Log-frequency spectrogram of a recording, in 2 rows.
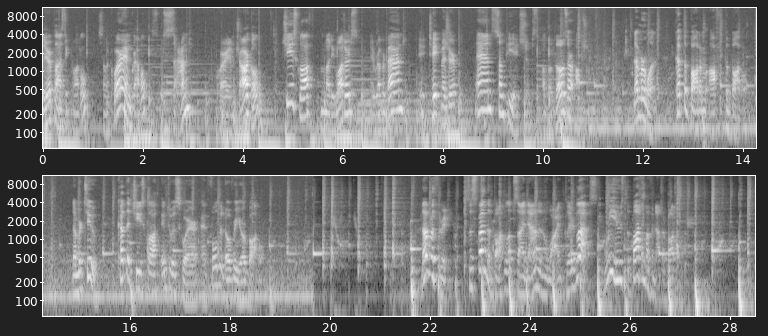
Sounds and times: Speech: 0.0s - 11.1s, 11.8s - 14.1s, 14.9s - 18.7s, 21.8s - 27.1s
Music: 0.0s - 28.5s.

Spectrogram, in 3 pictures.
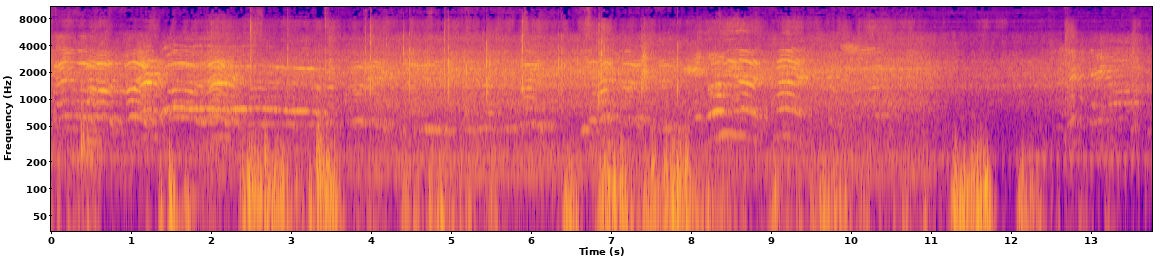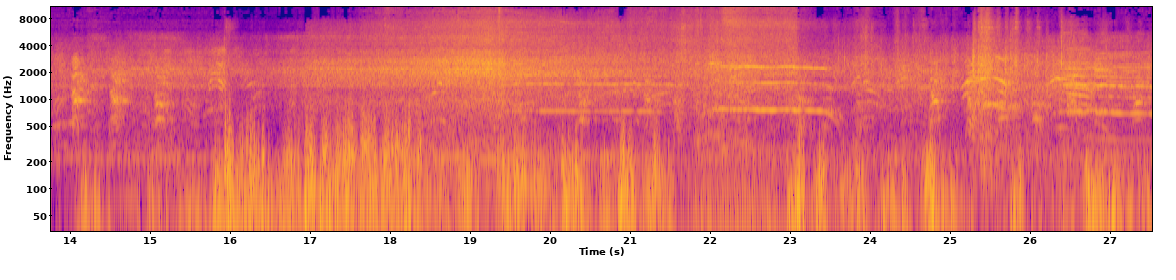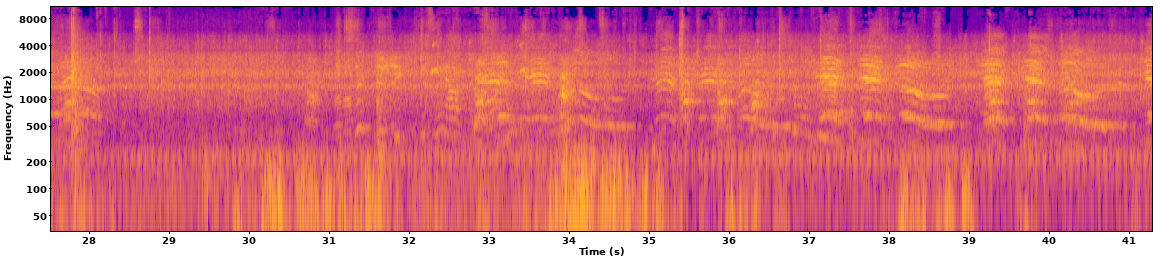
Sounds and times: Speech: 0.0s - 2.8s, 3.4s - 10.6s, 12.6s - 14.4s, 15.0s - 16.5s, 23.8s - 24.4s, 25.2s - 28.3s, 31.1s - 41.2s
Truck: 0.0s - 41.2s.

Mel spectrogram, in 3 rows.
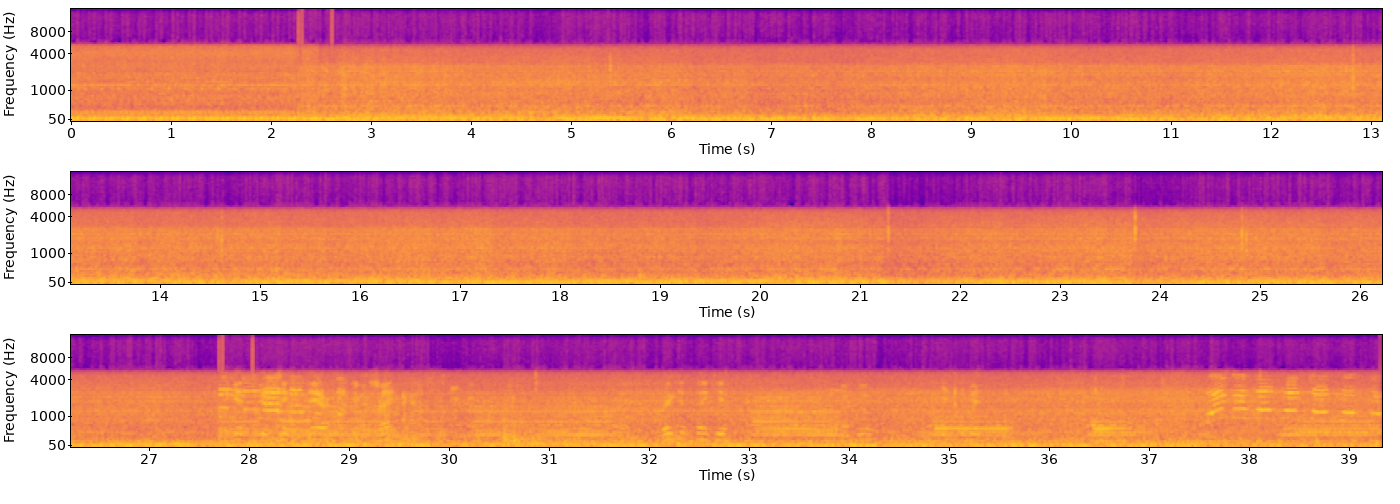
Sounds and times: Outside, urban or manmade: 0.0s - 39.3s
Railroad car, train wagon: 0.0s - 39.3s
Train: 0.0s - 39.3s
Speech: 27.8s - 30.3s, 32.2s - 32.9s.

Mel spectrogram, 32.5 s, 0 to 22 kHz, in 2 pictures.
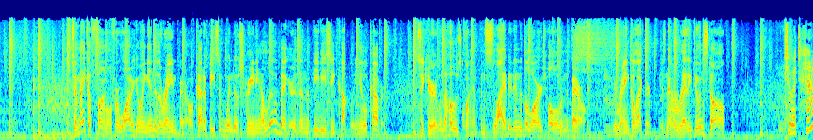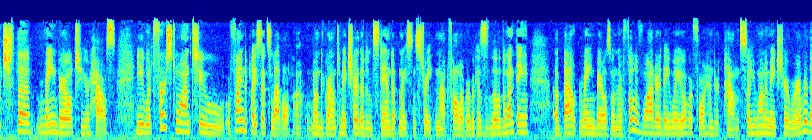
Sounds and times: Speech: 1.5s - 7.7s, 8.4s - 14.5s, 27.4s - 32.5s.

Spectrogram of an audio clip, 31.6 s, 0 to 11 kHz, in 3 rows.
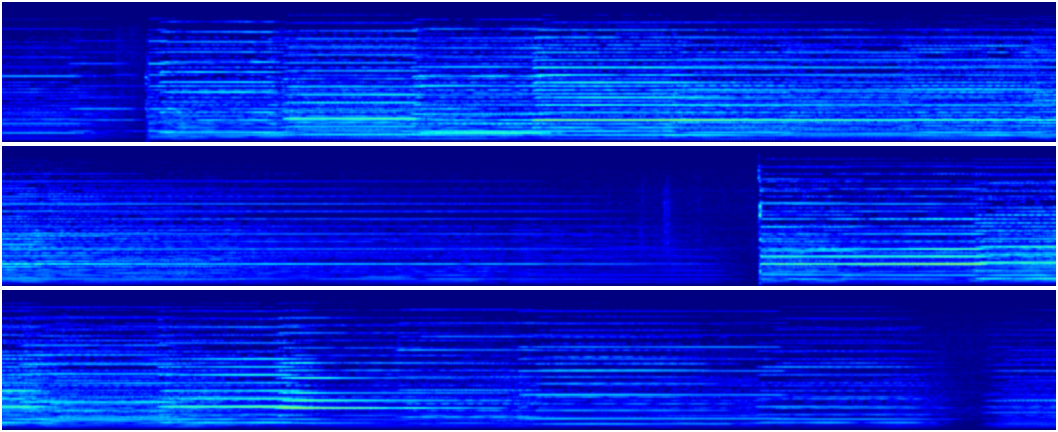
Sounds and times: Accordion: 0.0s - 31.6s.

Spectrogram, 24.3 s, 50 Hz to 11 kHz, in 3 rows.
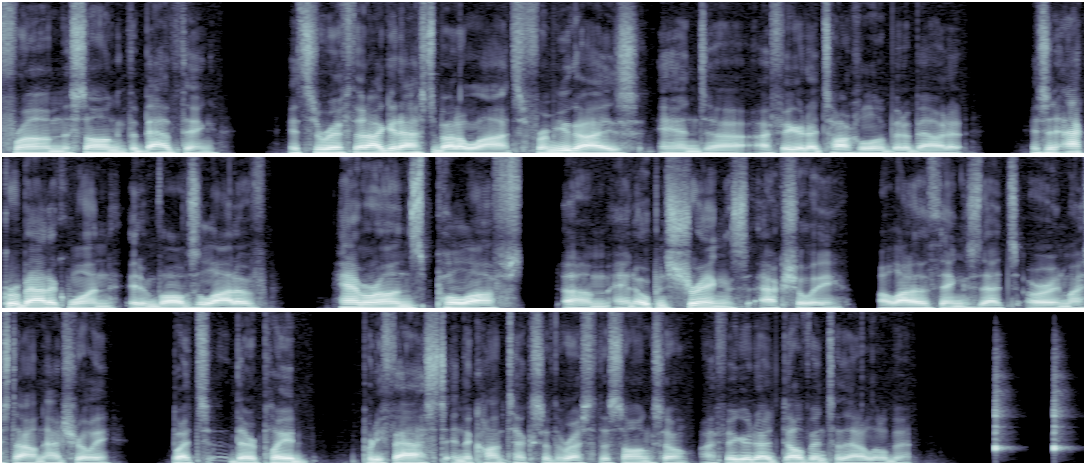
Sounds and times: Speech: 0.0s - 23.1s.

